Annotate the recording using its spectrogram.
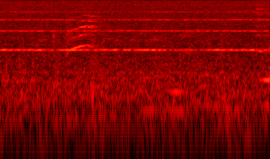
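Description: A short, rising animal call about half a second in, over a faint steady high drone.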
